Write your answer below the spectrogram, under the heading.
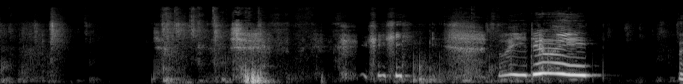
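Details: Dog at play, from a pair of a tiny boarding Chihuahua and a female Leonberger, the male eager for a game; a high, drawn-out whine rises and then slides down near the end, after snuffling sounds, with a person talking throughout.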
